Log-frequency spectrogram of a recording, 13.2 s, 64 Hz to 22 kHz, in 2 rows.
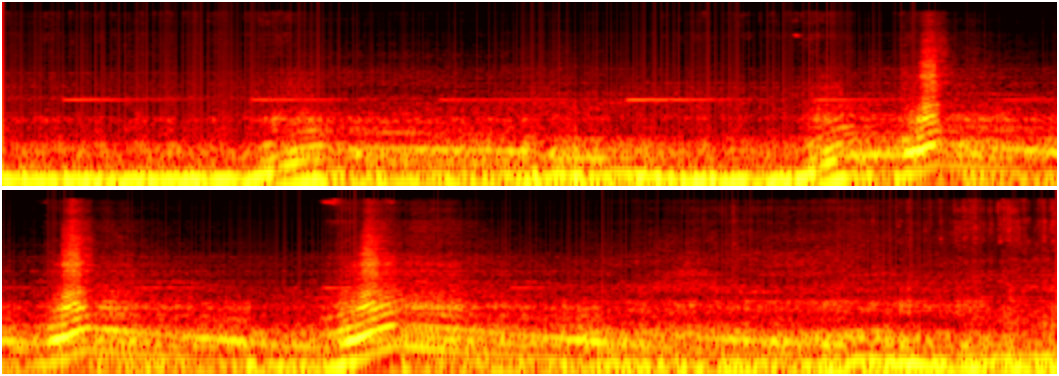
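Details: Rebuilt Dodge Viper V10 after final assembly, with a K&N intake: a deep smooth idle with three quick, clean revs that rise and fall evenly. There are no knocks or misses, so it is running healthy.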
